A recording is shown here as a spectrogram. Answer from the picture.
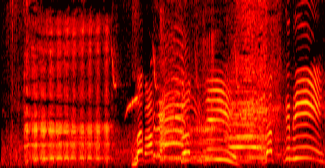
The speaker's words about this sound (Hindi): जी ये बकरी थी।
